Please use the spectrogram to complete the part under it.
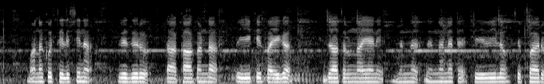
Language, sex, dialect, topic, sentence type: Telugu, male, Utterandhra, agriculture, statement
